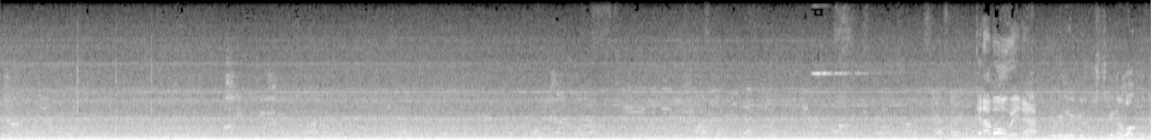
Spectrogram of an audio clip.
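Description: Steady low hum of a five-car LNER Azuma train standing at the platform, under the general noise of a busy station. A voice is heard briefly near the end.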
